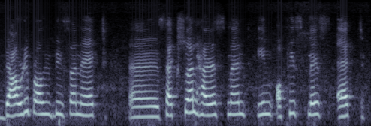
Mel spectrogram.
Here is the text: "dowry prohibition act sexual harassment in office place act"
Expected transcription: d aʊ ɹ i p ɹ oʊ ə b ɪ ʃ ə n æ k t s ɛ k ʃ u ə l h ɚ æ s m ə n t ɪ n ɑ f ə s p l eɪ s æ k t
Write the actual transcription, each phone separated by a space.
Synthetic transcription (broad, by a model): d aʊ ɹ i p ɹ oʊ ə b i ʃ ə n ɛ k t s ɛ k s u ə l h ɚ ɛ s m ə n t ɪ n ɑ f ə s p l eɪ s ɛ k t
